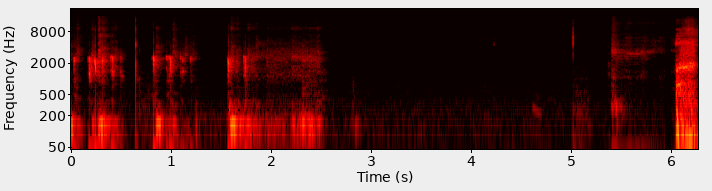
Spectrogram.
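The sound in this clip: Computer keyboard keys click rapidly as a chat message is typed: a dense flurry of keystrokes, a stretch of near silence, then another short burst of typing.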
